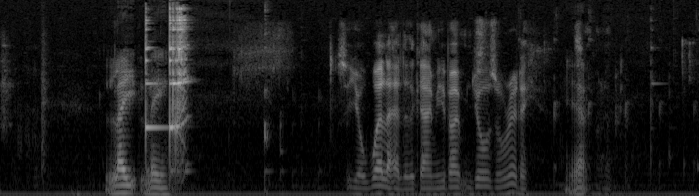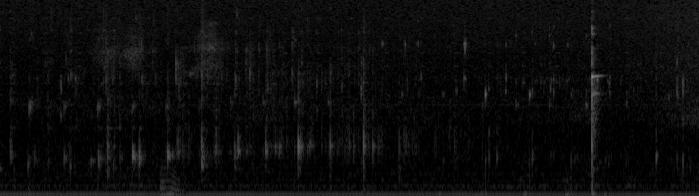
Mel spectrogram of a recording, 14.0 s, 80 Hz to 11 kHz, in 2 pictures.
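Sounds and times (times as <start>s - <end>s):
steady low hum: 0.0s - 13.9s
speech: 1.1s - 1.9s, 3.5s - 6.1s
fizzy crackle of tiny popping beer bubbles: 5.4s - 13.9s
carbonated dark amber beer poured from a bottle: 6.8s - 13.7s.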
